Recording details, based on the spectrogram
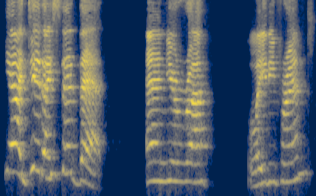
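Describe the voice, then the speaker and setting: A woman playing a smooth-talking, flattering New bar owner in a 1940s-style radio comedy. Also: high voice, takes it slowly, echoey room, full character voice. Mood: pleased, flirtatious.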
